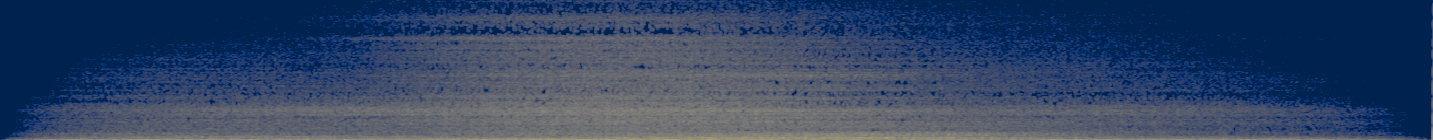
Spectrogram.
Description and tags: ghostly noise
creepy, ghost, sinister, scary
